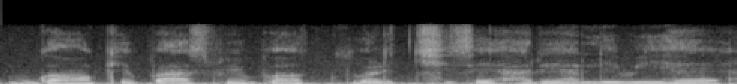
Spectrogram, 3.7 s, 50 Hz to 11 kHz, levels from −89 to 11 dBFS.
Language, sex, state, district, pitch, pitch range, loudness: Hindi, male, Bihar, West Champaran, 130 Hz, 120-140 Hz, -16 LUFS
